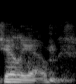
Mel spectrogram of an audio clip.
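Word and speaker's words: Giglio: the constitutional standard under gillio that's how it's pronounced julio um is that um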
